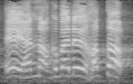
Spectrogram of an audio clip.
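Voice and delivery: a rough desert man insulting the caliph; rude call. Retold or imitated. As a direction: hurl the father's name at him. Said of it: "Tak panggil gitu. Panggil nama ayah".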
